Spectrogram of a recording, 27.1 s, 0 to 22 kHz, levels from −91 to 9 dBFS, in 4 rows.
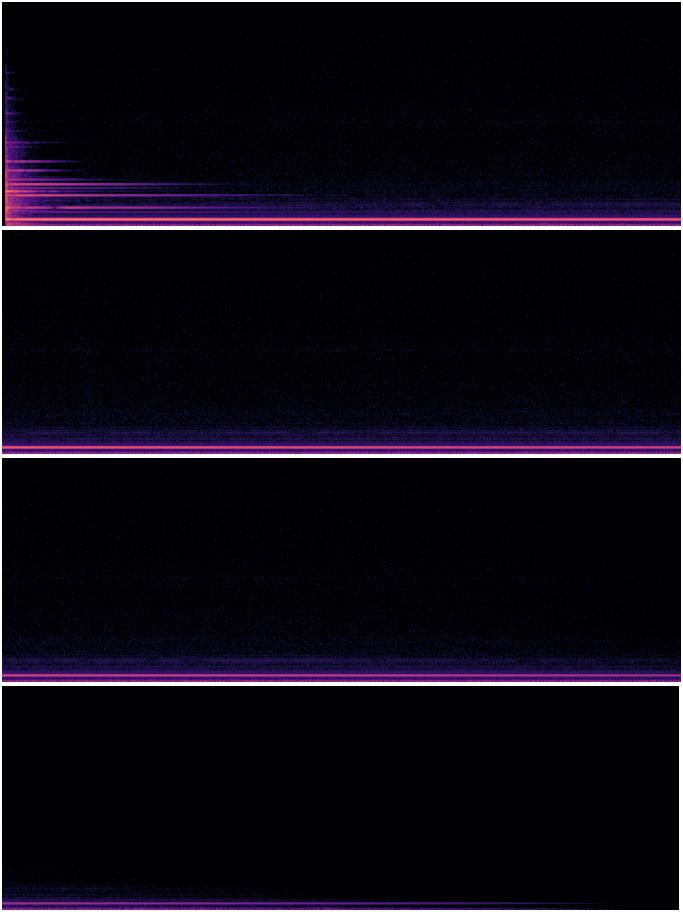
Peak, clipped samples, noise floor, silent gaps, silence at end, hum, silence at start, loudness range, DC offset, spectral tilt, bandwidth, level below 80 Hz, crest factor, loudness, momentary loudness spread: -6 dBFS; under 0.1%; -89 dBFS; none; 5.25 s; none; 0.05 s; 22 LU; under 0.1%; -3.5 dB/octave; 9 kHz; -62 dBFS; 26 dB; -28 LUFS; 22 LU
